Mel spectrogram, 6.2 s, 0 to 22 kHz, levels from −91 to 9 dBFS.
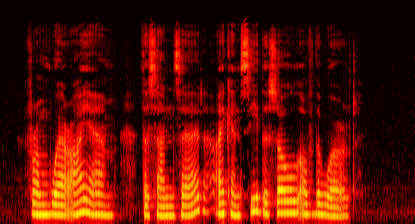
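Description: The whole speech clip has overlap-add ripple: mismatched frame overlaps make the level dip about 6 dB around twenty times a second, giving a rough flutter.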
